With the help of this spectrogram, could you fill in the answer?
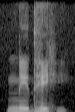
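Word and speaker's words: निधि: The 567th name, Bhakta Nidhi. Bhakta Nidhi. Let's pronounce it word by word.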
